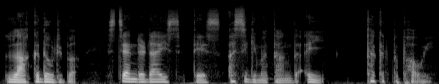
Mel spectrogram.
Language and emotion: Manipuri, fearful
